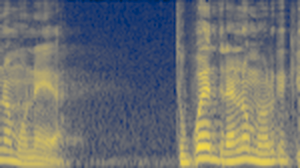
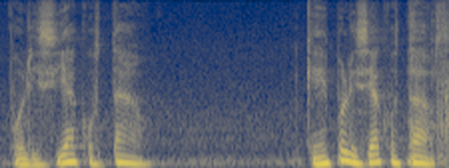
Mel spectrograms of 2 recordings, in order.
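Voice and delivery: quiet puzzlement; 7 dB quieter than usual. Retold or imitated. Player retells teammate not knowing his slang, quietly puzzled.

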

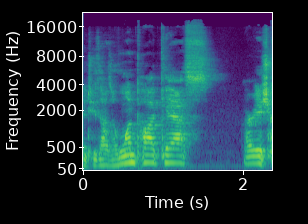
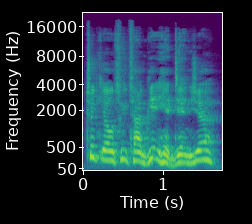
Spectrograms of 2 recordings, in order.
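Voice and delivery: sarcastic jab; 6 semitones higher than usual. Retold or imitated. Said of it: "in clear Captain Boomerang fashion".

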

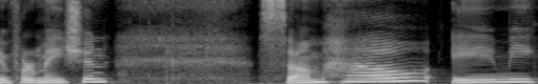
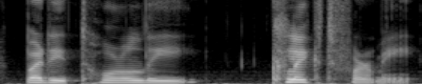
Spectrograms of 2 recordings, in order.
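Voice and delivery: ordinary talk, nothing marked

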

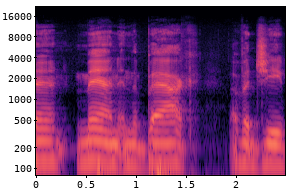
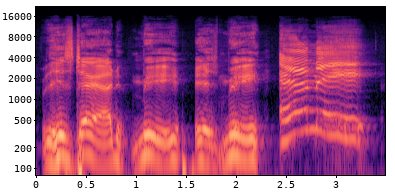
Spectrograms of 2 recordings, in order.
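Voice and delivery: muddle through it in silly dad voices; mock dad voices; 5 dB louder, much slower than usual. Fathers explaining to teacher in mock voices.

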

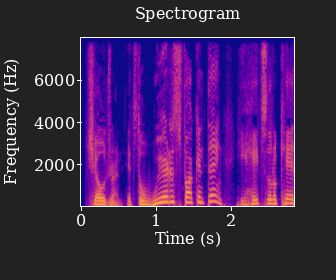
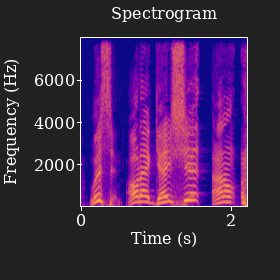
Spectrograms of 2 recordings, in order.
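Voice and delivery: put-on first stab at a Southern accent, higher-pitched; tentative Southern accent; 6 semitones higher than usual. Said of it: "let me get into my good Southern accent".

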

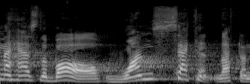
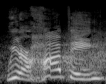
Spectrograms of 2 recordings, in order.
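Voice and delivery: higher, louder, laughing glee; retold elation; 7 semitones higher, 6 dB louder than usual. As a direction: burst out with giddy joy. Retelling the student's elated hopping.

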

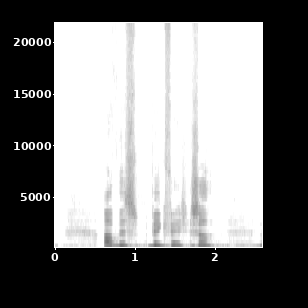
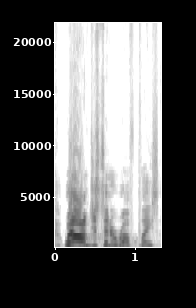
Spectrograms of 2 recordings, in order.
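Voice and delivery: mock excuse; 8 semitones higher, 17 dB louder than usual. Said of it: "use the rough place ... as an excuse to say".

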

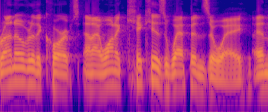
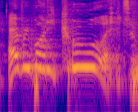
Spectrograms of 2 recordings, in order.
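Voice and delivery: high, put-on calm-down voice; calming the room. Player character calming the panicking goblins. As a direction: settle everyone with a funny voice. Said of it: "And I'll say, like".

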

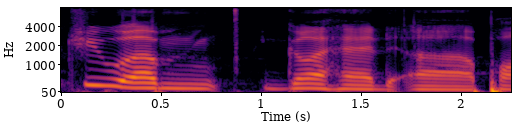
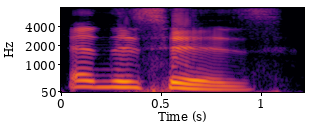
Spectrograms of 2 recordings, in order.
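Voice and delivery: slow announcer intro; 4 semitones higher, 5 dB louder, slower than usual. Acted.

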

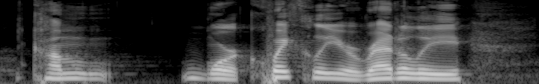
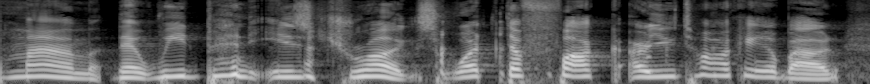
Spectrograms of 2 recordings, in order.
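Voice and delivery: higher, slowed-down incredulous retort; retold exasperation; 5 semitones higher, slower than usual. Daughter retells setting mom straight about drugs, exasperated. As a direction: spell it out to mom, pitched up. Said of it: "And I go".

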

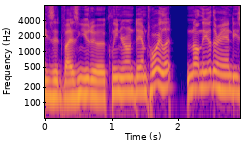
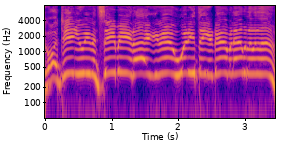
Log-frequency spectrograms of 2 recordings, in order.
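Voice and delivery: much higher, mock outraged whine; irate driver. Angry driver accusing him of cutting him off, high mock whine. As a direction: play the furious driver as a squeaky rant. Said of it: "He's like".

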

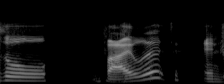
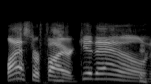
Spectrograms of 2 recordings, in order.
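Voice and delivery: loud sudden alarm; calling out under blaster fire; urgent warning; 5 semitones higher, 5 dB louder than usual. Retold or imitated. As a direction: shout a warning to duck.

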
